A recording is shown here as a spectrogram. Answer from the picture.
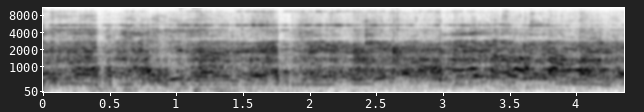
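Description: Indistinct voices talking without a break.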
